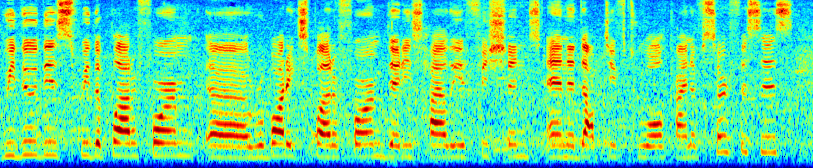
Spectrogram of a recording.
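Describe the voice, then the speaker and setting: A woman in a Portuguese accent, fairly high-pitched and fairly quick with hardly any pauses, her intonation monotone and flat, over noticeable background noise. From Portugal. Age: young. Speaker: startup founder. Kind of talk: interview. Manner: hesitant.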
